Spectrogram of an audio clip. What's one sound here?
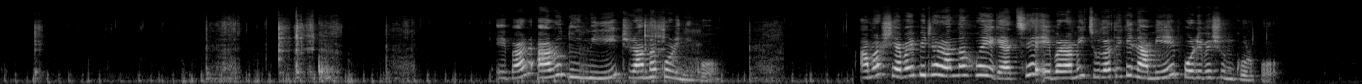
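A spoon stirs and scrapes in a metal pot of liquid.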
